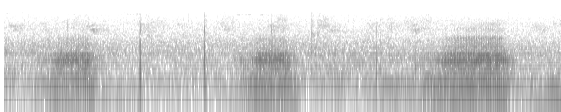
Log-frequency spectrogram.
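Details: A sleeping pug snores in long, rough, rasping breaths roughly every two seconds, three in all, with a couple of sharp clicks in between.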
